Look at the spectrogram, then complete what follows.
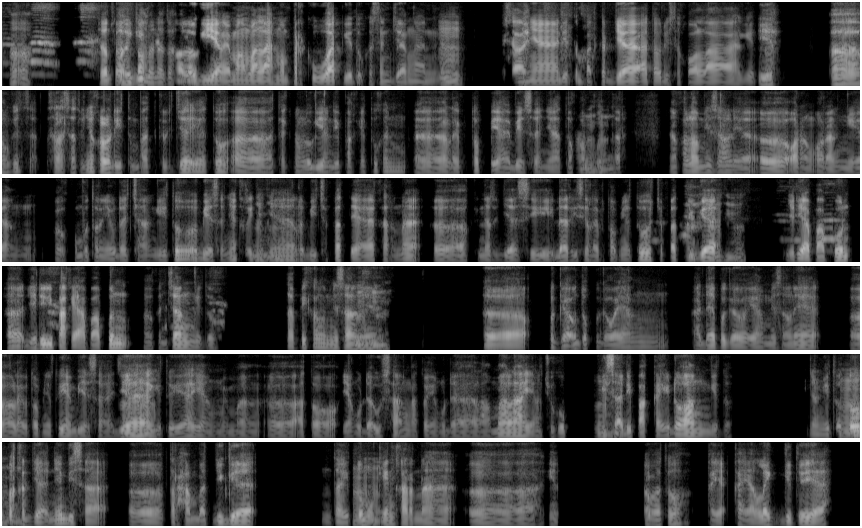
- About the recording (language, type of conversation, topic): Indonesian, unstructured, Bagaimana menurutmu teknologi dapat memperburuk kesenjangan sosial?
- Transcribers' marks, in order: background speech; tapping; in English: "lag"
